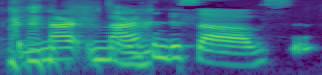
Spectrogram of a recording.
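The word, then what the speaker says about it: Marathon des Sables: So how do you pronounce Marathon de Sable? Is that right? – Marathon de Sables. Which is French for Marathon of the Sands.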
